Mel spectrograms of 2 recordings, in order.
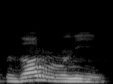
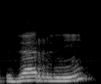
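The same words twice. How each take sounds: First: "dharni" with a thick r and backed "a", like "zorni"; the right option, "dharni" made emphatic; heavy ra. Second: "dharni" with a light r and fronted "a", like "zerni"; the wrong option, "dharni" thinned. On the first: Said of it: "il est mufakham". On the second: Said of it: "Est-ce que je dis". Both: Shown as a demonstration.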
